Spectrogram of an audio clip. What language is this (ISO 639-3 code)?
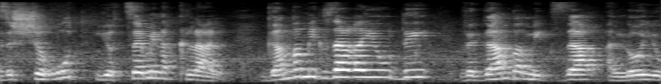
heb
